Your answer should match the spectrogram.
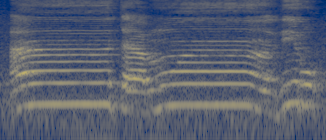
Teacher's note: انت میں نون کی آواز ناک میں چھپائیں گے، اسی کو اخفا کہتے ہیں.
